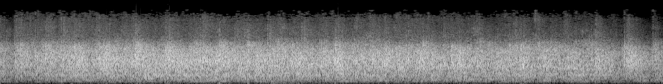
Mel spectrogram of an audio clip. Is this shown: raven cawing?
no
